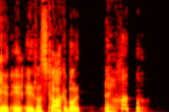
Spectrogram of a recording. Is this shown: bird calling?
no

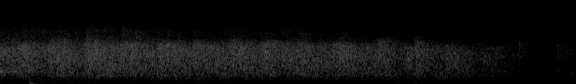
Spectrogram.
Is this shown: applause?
yes

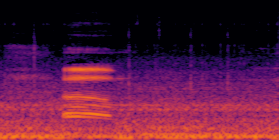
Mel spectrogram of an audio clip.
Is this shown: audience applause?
no

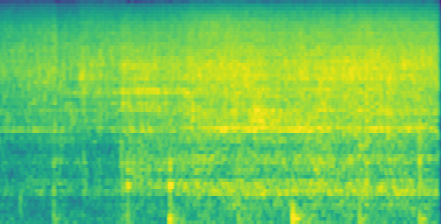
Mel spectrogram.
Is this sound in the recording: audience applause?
no

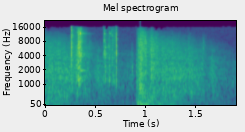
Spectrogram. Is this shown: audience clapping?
no

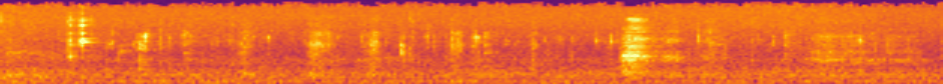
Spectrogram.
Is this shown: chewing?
yes

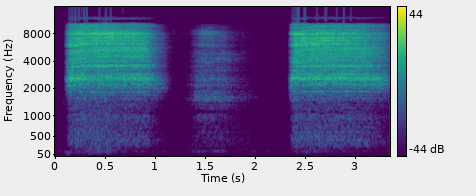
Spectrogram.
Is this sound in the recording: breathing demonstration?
yes

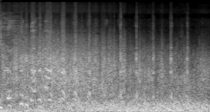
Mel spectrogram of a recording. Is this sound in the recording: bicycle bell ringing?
no

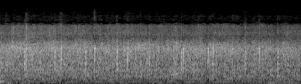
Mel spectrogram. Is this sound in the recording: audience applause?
yes

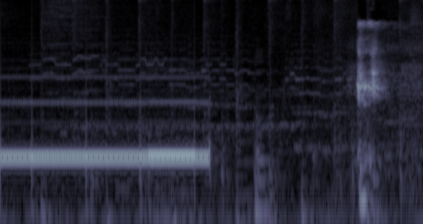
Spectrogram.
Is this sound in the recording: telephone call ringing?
yes

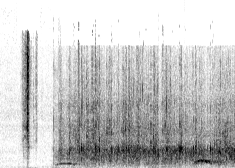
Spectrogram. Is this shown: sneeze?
no

